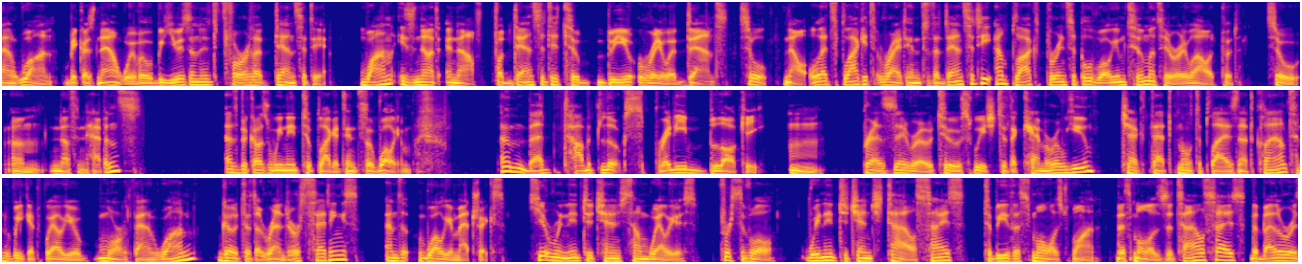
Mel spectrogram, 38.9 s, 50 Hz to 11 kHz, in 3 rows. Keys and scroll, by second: 13.4 x, 21.1 0.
